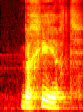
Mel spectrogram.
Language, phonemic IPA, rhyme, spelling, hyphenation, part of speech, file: Dutch, /bəˈɣeːrt/, -eːrt, begeerd, be‧geerd, verb, Nl-begeerd.ogg
- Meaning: coveted; past participle of begeren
